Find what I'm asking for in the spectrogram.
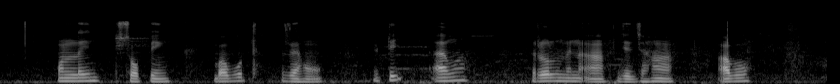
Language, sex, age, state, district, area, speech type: Santali, male, 18-30, Jharkhand, Seraikela Kharsawan, rural, spontaneous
